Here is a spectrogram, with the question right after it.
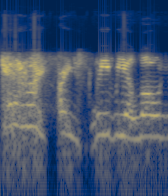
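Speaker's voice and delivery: imitating his own angry blow-up; venomous outburst. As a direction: explode at the pestering kid. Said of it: "I exploded with just the kind of venom".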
